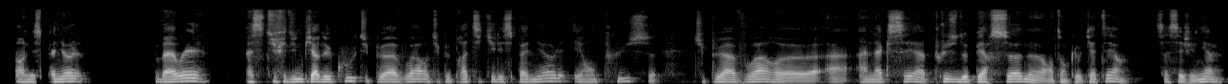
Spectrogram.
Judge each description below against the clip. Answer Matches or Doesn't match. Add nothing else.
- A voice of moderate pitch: Doesn't match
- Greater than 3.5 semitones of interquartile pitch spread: Doesn't match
